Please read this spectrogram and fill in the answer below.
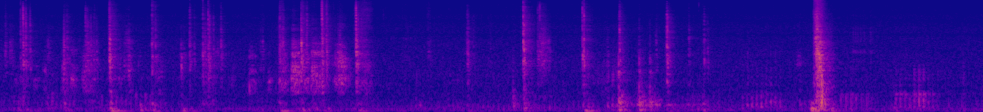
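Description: Irregular light clicking and tapping, typical of a dog's claws on a tile floor as it moves about, with one louder knock about eight seconds in.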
